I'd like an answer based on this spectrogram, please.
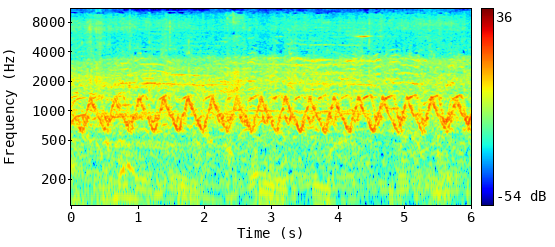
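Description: Vehicle siren sounding a fast yelp, its pitch sweeping up and down about three to four times a second.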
